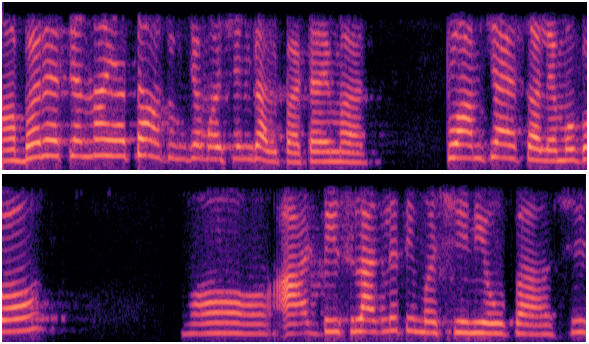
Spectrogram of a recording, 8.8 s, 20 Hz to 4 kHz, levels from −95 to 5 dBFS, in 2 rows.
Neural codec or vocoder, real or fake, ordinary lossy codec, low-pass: none; real; none; 3.6 kHz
